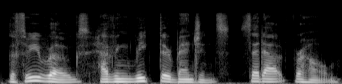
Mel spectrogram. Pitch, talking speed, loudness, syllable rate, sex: 120 Hz, 195 wpm, -17 LUFS, 5.2 syllables/s, male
